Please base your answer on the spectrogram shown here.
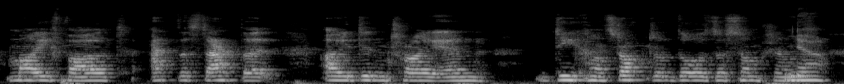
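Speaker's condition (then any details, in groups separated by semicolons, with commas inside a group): Traumatic brain injury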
